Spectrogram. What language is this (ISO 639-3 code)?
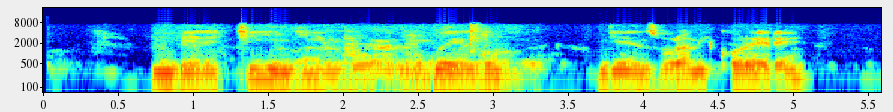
kin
